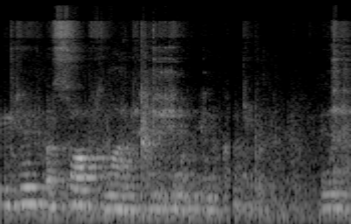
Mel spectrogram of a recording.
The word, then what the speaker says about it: Qatar: a soft lunch in Qatar. And some people pronounce it Qatar, but Qatar, yes, and that's what you're seeing there.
